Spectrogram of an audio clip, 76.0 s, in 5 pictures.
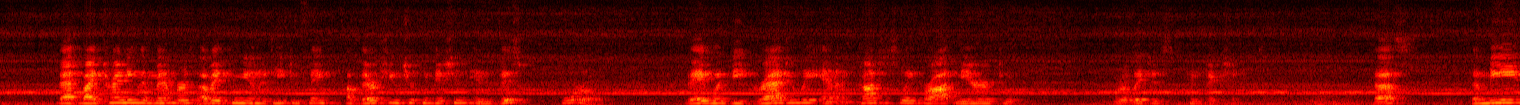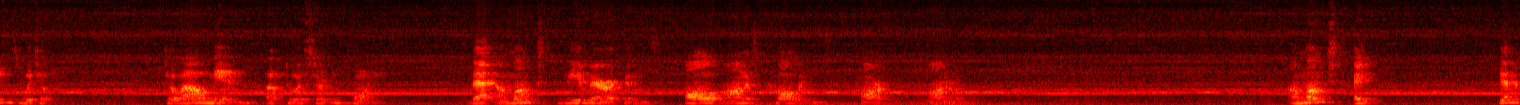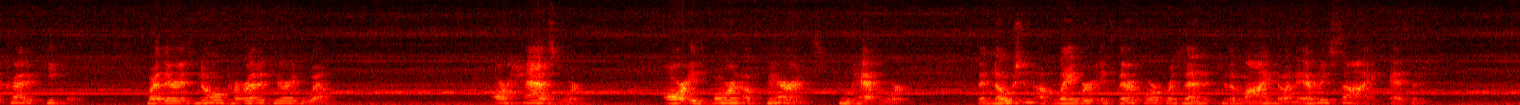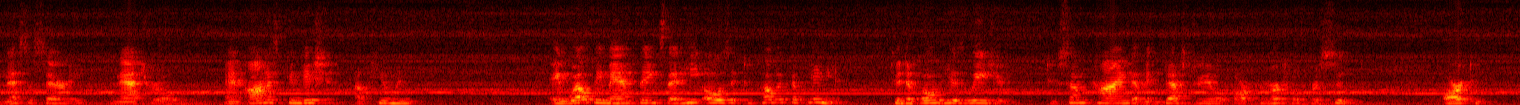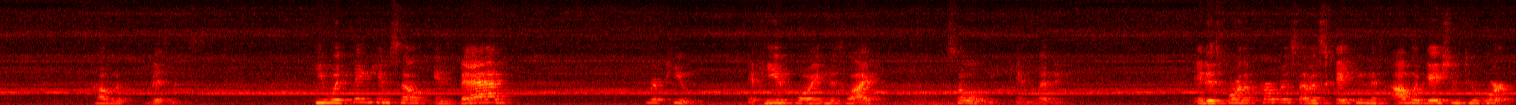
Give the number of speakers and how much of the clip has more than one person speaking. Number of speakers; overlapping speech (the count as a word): one, no overlap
